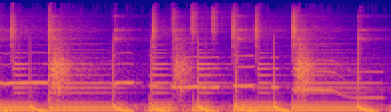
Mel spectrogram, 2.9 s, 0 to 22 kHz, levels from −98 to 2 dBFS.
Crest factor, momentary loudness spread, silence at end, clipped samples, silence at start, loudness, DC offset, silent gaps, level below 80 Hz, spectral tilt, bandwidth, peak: 16 dB; 5 LU; 0 s; under 0.1%; 0 s; -24 LUFS; under 0.1%; none; -32 dBFS; -4 dB/octave; 19.5 kHz; -8 dBFS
